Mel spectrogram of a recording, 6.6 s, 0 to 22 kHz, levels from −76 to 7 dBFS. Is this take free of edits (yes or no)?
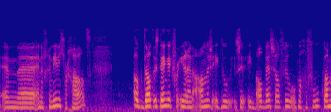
no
